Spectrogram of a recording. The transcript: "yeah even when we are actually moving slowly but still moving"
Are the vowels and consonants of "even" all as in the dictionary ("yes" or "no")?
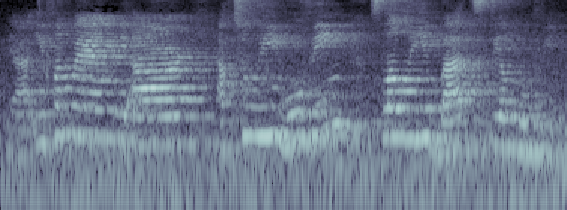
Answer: no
